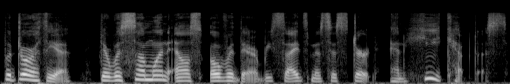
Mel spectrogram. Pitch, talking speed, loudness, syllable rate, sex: 175 Hz, 190 wpm, -20 LUFS, 5.5 syllables/s, female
